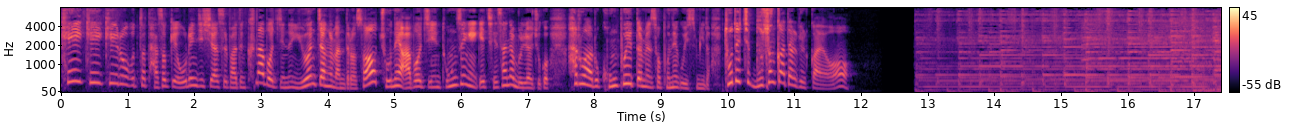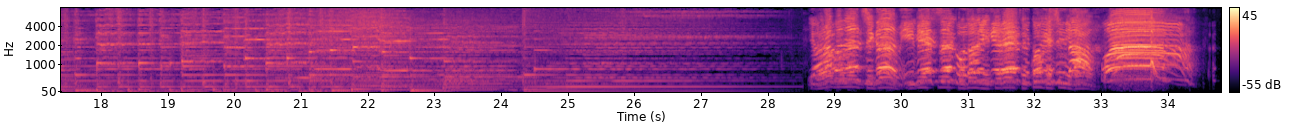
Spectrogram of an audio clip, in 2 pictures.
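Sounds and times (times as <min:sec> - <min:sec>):
speech: 0:00.1 - 0:11.9, 0:29.0 - 0:34.1
radio show logo jingle: 0:12.8 - 0:28.6.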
